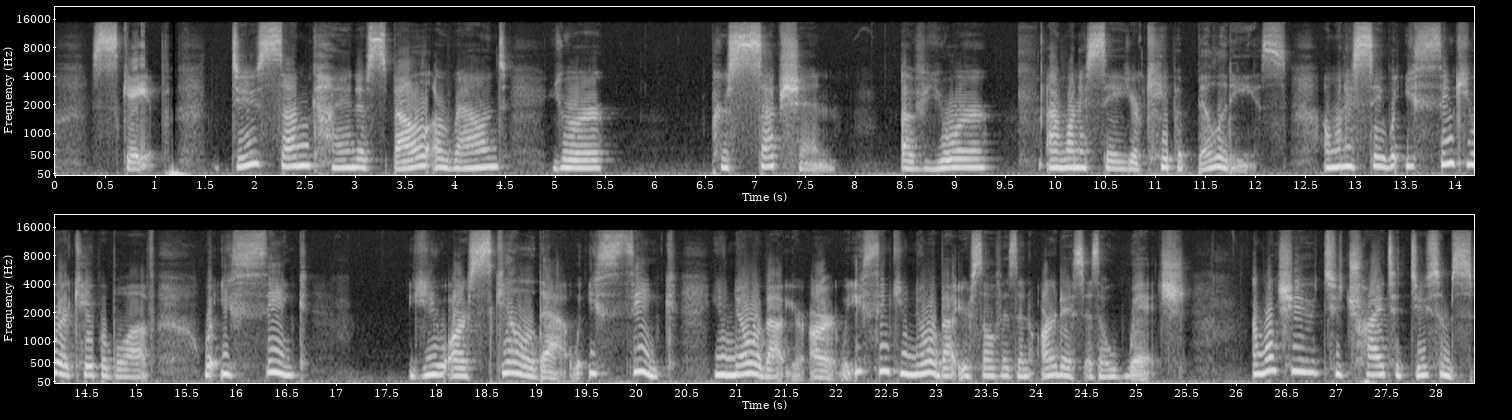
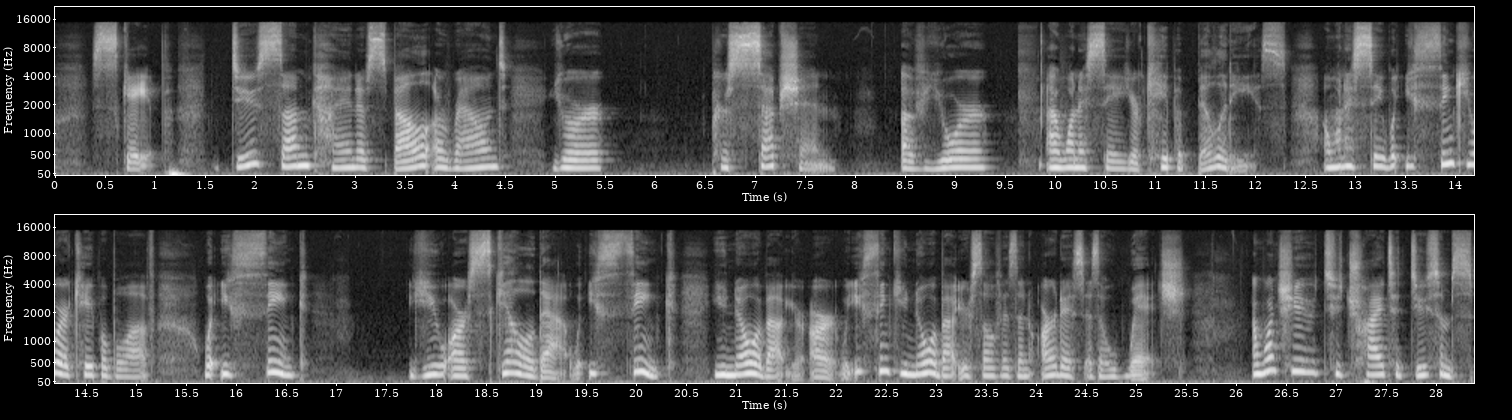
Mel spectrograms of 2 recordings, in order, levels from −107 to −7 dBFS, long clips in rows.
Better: second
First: distortion; slight; 10 dB below the speech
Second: none

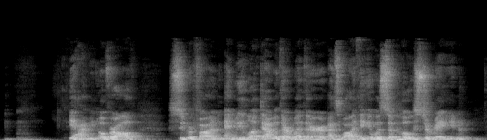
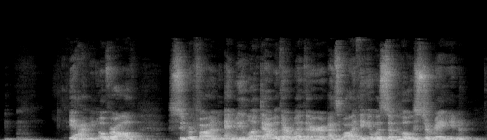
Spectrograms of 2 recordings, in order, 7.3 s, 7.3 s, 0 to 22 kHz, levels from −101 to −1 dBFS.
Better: neither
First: off-mic speech; far // room echo; noticeable; dies away in 0.5 s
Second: off-mic speech; far // room echo; noticeable; dies away in 0.5 s

